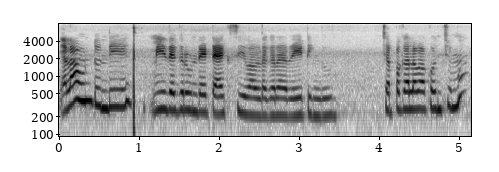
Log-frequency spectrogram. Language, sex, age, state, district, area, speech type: Telugu, female, 30-45, Andhra Pradesh, Kadapa, rural, spontaneous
